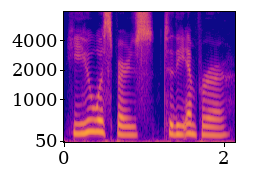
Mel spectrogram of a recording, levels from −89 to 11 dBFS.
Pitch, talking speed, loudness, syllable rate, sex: 210 Hz, 170 wpm, -19 LUFS, 4.6 syllables/s, female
